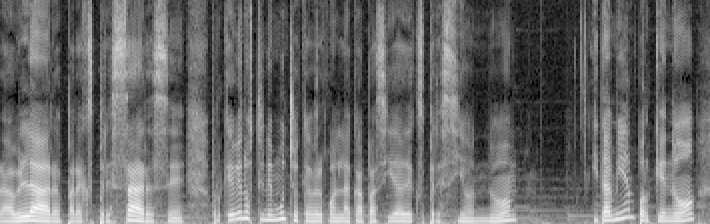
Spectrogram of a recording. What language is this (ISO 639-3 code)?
spa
